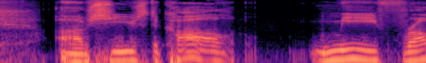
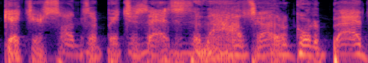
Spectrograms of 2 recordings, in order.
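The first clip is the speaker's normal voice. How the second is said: high, screamed voice; 8 semitones higher than usual. Retelling the night of an explosion: imitating Grandma screaming at them. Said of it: "She starts screaming at us".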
